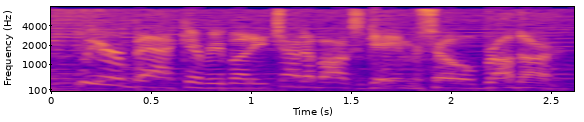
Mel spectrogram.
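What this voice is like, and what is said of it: Gruff pro wrestler impression voice. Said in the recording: “my impression of Ara doing an impression of somebody. I don't know if it's Hulk Hogan or Randy Savage. ... Pro wrestler amalgamation.”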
